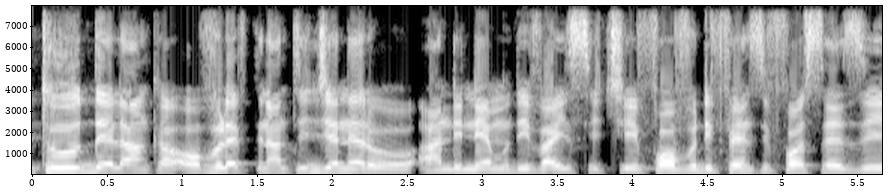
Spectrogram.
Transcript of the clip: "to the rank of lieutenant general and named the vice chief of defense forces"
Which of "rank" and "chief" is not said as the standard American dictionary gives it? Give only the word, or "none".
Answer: rank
